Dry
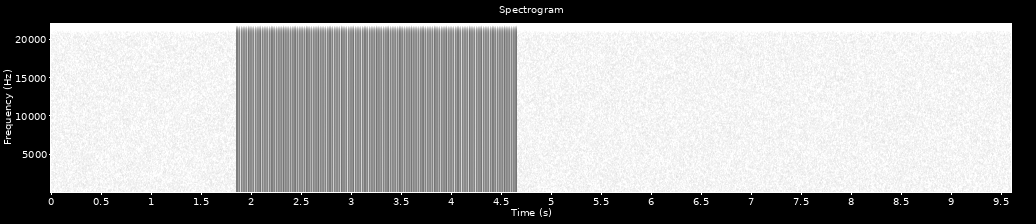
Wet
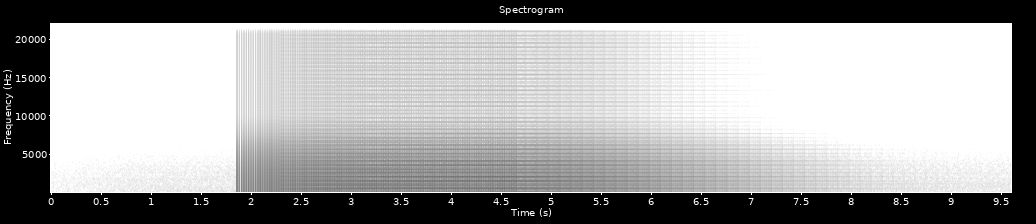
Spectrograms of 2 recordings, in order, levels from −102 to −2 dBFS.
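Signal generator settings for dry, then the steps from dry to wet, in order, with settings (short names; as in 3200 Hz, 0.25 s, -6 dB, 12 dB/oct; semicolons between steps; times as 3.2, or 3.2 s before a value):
pulse train 43/s, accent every 5, -3.5 dBFS 2.81 s
limiter -7.5 dBFS; air absorption 220 m; swelling echo 0.111 s, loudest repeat 5, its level -7 dB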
